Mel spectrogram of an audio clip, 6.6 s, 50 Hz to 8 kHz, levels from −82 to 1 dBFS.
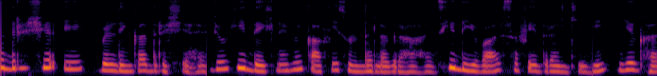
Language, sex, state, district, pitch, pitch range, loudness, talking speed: Hindi, female, Uttar Pradesh, Jalaun, 195 Hz, 180-240 Hz, -36 LUFS, 220 wpm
